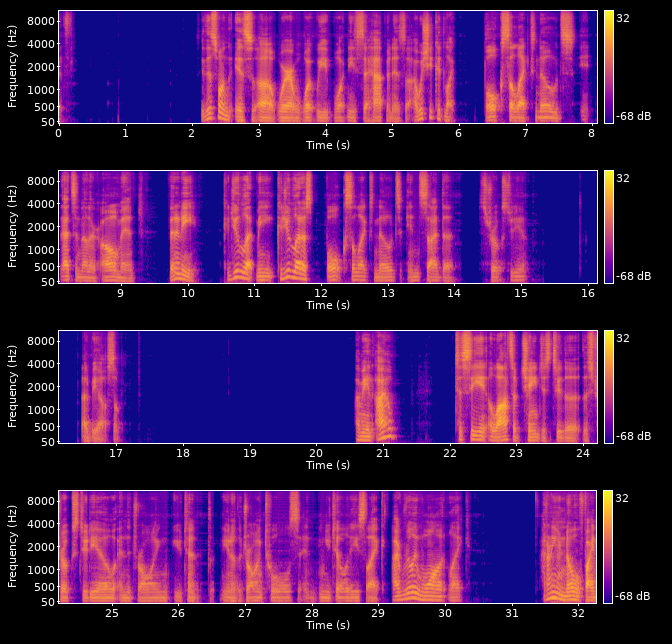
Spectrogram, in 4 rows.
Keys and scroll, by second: 9.1 BackSpace, 17.1 a.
